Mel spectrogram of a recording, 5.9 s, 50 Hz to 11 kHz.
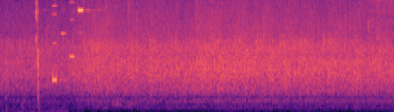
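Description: An audience at the COPE Aragón Valores awards 2024 applauds Miguel Ángel Tirado (Marianico el Corto) for his special award, steady dense clapping that holds evenly for the whole stretch, opened by a few brief electronic beeps at the start.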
